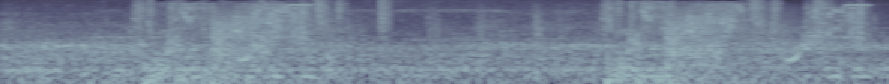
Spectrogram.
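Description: A heavy weapon fires with a loud, booming blast.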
